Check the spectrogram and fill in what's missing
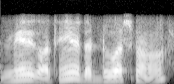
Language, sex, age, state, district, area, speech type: Nepali, male, 30-45, West Bengal, Jalpaiguri, rural, conversation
